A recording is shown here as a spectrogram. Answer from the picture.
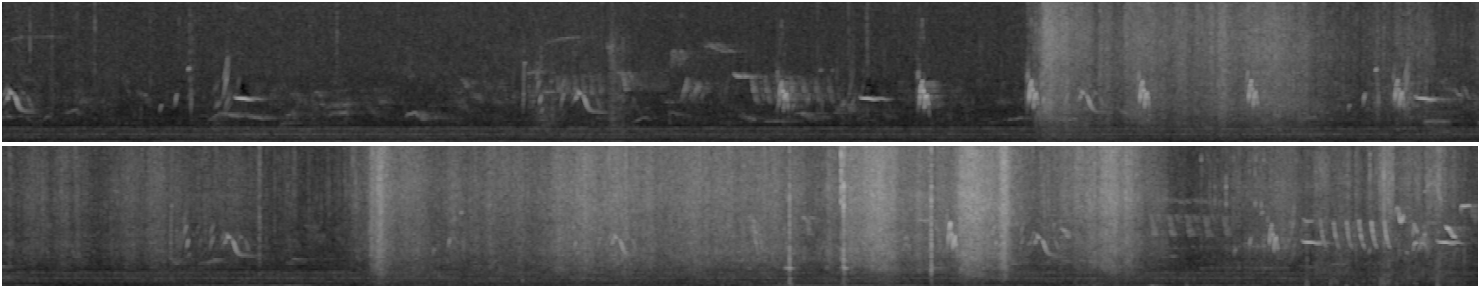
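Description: Wild birds chirping, with a low wind rumble on the microphone and patches of rustling noise. A quick run of faint ticks comes near the end.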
